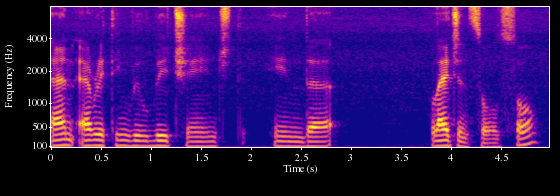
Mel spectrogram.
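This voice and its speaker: Speaking English as a second language, a Bosnian-accented man narrates a screen-recorded tutorial in a low, dark voice. He's slow and halting, leaning on "uh" and "all right," with fairly even intonation, like a plain desktop-mic voice-over.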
